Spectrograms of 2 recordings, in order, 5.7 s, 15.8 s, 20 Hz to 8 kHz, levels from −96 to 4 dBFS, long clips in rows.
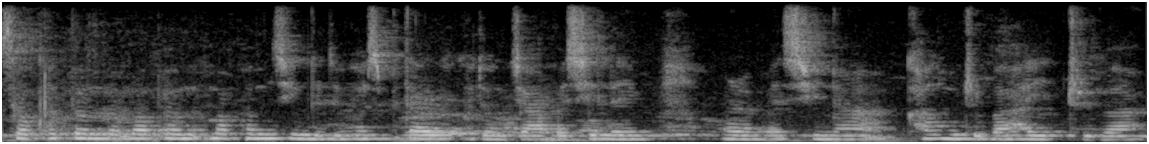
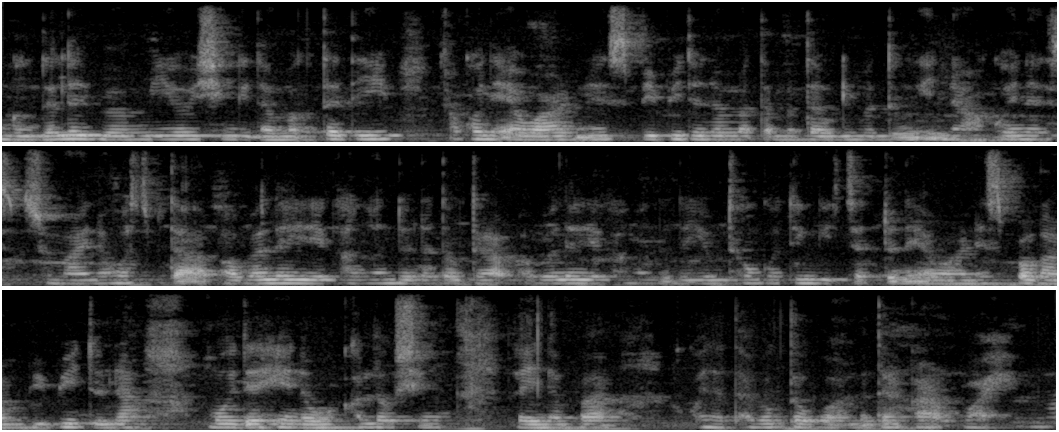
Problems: constant background noise, background conversations at intervals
